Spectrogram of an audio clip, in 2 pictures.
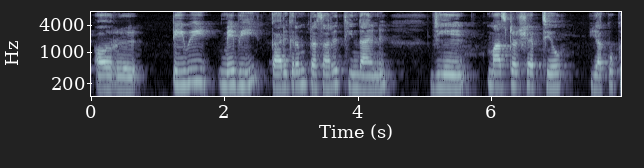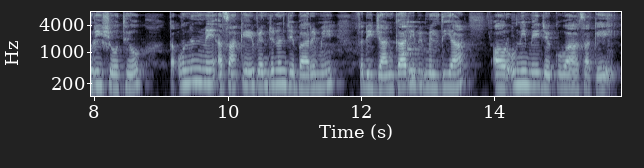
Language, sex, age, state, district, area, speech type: Sindhi, female, 45-60, Uttar Pradesh, Lucknow, urban, spontaneous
